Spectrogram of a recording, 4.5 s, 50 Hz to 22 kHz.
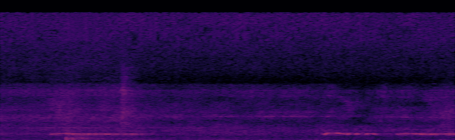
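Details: Organic garden in the morning, 11 December 2021: a long level whistled note, a low thump, then two more drawn-out notes near the end, over a low hum.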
